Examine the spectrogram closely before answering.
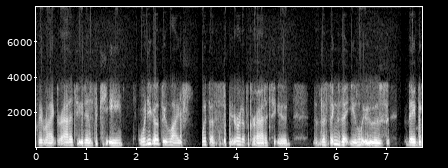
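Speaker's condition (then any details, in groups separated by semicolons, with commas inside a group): Loss of singing voice; singing voice lost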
